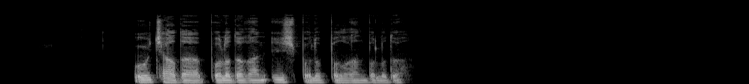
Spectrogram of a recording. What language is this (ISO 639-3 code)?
uig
